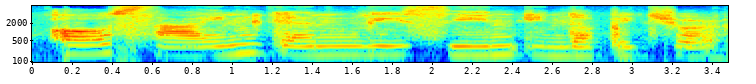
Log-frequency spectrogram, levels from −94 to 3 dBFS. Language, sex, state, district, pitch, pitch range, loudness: English, male, Assam, Kamrup Metropolitan, 165 Hz, 155-170 Hz, -14 LUFS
